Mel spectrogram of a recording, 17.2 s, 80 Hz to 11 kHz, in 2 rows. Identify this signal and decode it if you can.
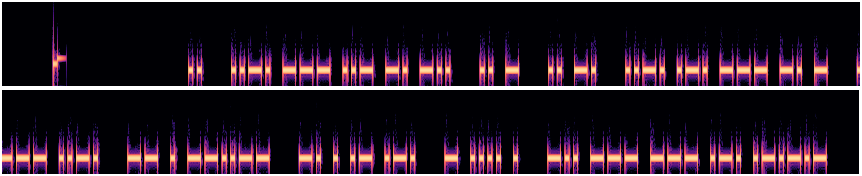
Morse code, heard as a keyed tone, about 28 wpm, 700 Hz. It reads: I FOUND IT IN FRONT OF ME, NEAR THE DOOR.
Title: Sentences from Top 1000 Words - Review Part 2 - 28wpm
